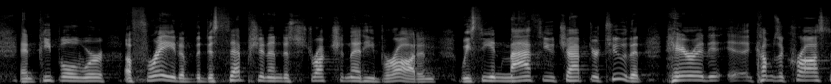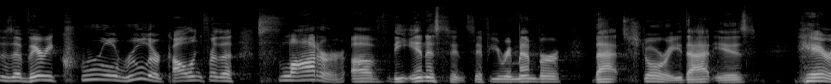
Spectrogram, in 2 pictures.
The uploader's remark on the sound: at Blessings Christian Church located in Hamilton, Ontario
